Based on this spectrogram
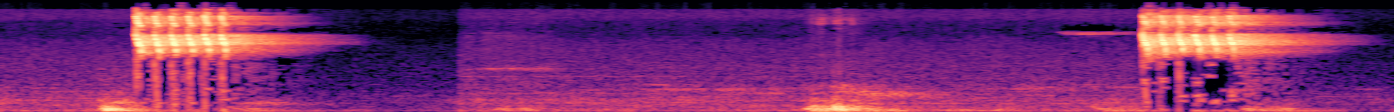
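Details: Cililin, a shooting-style ('tembakan') singer used as master song for songbirds: two piercing high-pitched buzzy trills of rapid pulses, about a second each, spaced several seconds apart, with low knocks between.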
